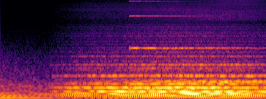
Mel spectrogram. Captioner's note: chime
